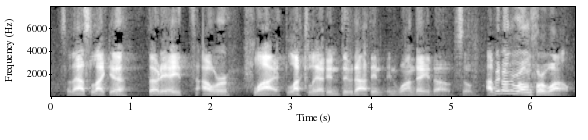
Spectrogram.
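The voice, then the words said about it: Swedish accent. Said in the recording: “As you can hear from my accent, I don't live in Australia. I'm from Sweden, Europe”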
